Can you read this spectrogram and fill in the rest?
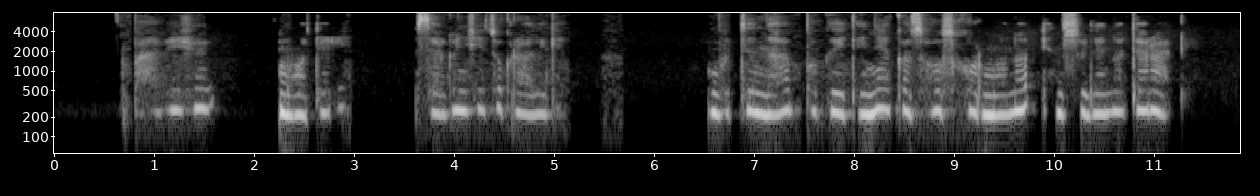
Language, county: Lithuanian, Vilnius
